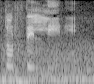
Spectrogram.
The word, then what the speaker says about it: tortellini: enjoy the famous tortellini the actual italian pronunciation is tortellini oops jump with the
